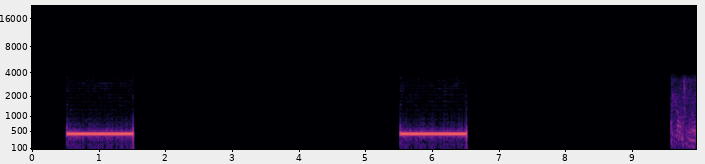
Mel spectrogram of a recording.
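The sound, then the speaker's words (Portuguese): Ringback tone while placing a phone call: two steady, single-pitched beeps, each about a second long, separated by a long silence, before a voice briefly begins at the very end. “que tô ligando. Tá chamando.”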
